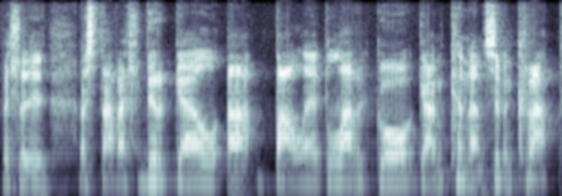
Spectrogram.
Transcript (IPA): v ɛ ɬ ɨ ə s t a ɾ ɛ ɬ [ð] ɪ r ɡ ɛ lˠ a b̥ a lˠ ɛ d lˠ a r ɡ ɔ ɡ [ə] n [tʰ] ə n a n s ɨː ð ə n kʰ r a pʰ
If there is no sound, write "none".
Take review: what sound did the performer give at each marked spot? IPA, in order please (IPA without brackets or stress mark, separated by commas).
ð, a, kʰ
